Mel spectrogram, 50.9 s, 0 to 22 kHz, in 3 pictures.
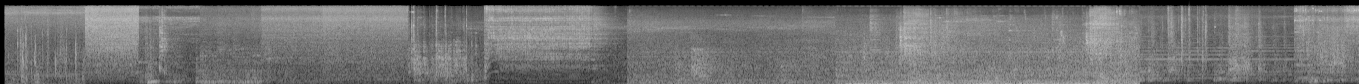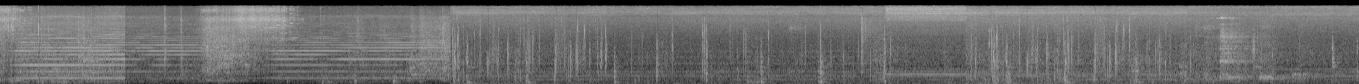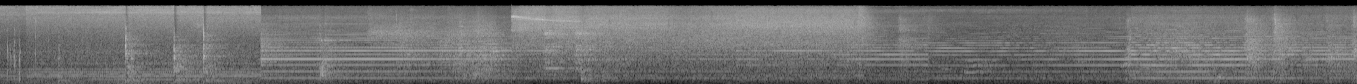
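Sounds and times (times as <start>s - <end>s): molten metal crackling: 0.0s - 1.8s, 20.8s - 36.1s
furnace hissing: 0.0s - 5.2s, 6.0s - 50.9s
machine running: 7.8s - 37.3s.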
